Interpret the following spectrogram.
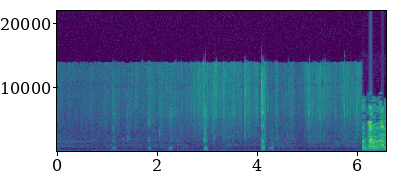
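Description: Pigs giving about five short, faint calls spread over a few seconds, the loudest about four seconds in.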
